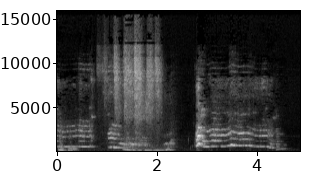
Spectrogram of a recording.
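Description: A Belgian Malinois puppy whimpers and yelps in three drawn-out, wavering bursts of high whining cries with short pauses between them, loud and alone without other sounds.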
